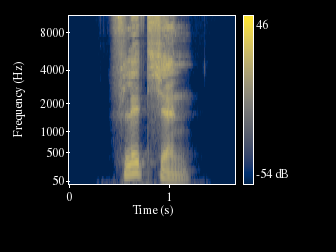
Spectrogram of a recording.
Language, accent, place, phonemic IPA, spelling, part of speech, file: German, Germany, Berlin, /ˈflɪtçən/, Flittchen, noun, De-Flittchen.ogg
- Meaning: hussy; tart; slut (a promiscuous (young) woman)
